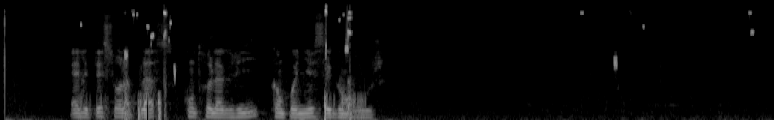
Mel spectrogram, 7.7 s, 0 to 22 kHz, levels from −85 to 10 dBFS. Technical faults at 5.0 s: none

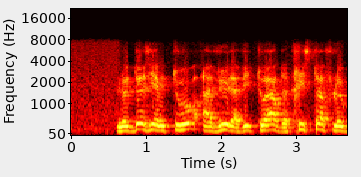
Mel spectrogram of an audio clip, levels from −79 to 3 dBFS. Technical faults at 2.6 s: gain pumping

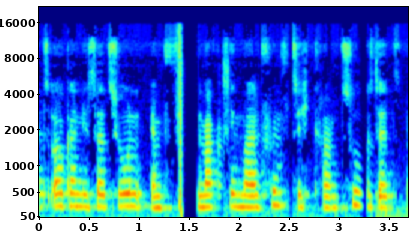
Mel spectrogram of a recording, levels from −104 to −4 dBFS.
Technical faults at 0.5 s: none

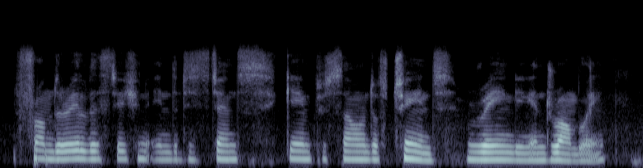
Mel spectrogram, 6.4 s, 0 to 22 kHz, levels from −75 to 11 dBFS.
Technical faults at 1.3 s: automatic gain rising

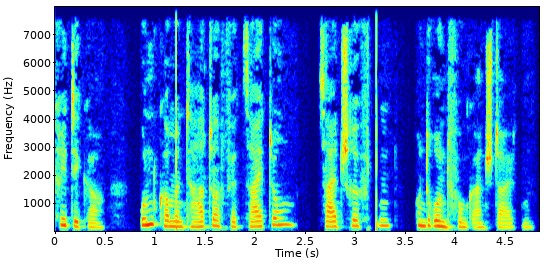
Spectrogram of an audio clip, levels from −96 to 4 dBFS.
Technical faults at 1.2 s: file header played as audio

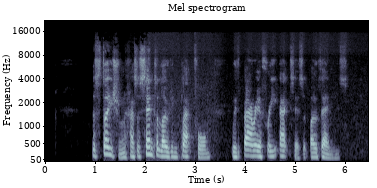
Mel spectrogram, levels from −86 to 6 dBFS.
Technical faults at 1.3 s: none

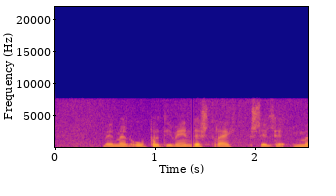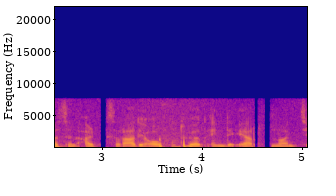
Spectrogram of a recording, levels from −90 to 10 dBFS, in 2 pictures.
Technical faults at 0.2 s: none

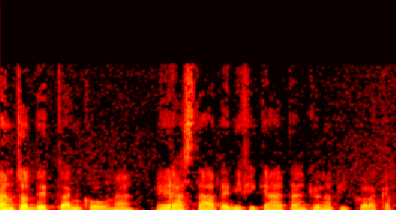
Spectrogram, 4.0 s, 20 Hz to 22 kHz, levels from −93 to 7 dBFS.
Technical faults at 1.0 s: overdone noise removal

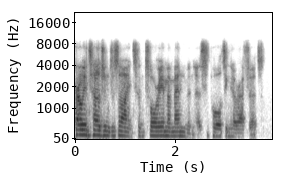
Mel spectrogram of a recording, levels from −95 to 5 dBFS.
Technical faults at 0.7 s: Opus voice compression

